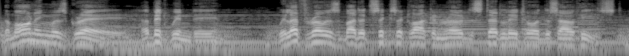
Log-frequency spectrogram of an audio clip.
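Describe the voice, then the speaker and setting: An actor in a 1950s radio drama playing a reserved former cavalry captain who narrates and speaks in a dry, understated, polished way, over music on an old broadcast. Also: male voice, medium pitch, animated, moderate pace, natural voice. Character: reserved English ex-cavalry captain, adult man. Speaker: narrator and lead.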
